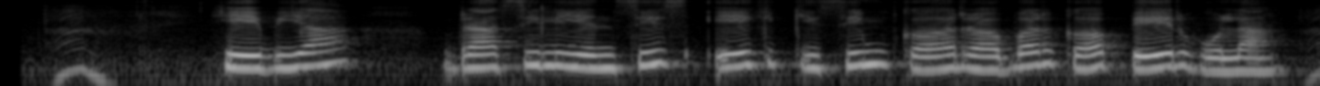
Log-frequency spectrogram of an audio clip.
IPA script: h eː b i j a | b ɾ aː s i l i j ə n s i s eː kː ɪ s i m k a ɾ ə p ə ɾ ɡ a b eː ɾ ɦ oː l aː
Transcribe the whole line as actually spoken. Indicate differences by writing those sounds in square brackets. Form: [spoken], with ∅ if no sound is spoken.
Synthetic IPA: h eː b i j a | b ɾ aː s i l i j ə n s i s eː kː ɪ s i m k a ɾ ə [b] ə ɾ [k] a [p] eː ɾ ɦ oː l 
